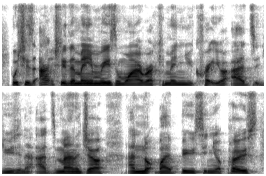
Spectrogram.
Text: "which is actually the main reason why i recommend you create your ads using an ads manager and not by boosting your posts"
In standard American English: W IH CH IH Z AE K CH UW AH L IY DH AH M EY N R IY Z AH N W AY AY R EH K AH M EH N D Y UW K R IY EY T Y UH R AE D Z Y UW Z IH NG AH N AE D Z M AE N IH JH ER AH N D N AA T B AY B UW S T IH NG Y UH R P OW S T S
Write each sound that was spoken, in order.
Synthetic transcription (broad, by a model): W IH CH IH Z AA K CH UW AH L IY DH AH M EY N R IY Z AH N W AY AY R EH K AH M EH N D Y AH K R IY EY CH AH R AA D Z Y UW Z IH NG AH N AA D Z M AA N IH JH ER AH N N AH T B AY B UW T IH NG Y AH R P OW S T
